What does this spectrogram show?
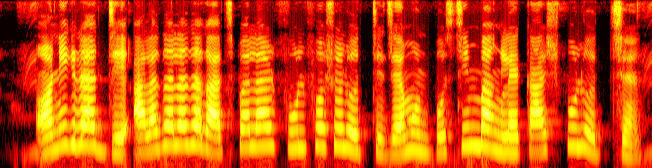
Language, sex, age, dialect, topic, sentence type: Bengali, female, 18-24, Western, agriculture, statement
